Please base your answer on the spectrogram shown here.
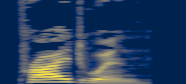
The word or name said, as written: prydwyn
